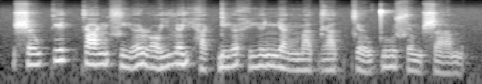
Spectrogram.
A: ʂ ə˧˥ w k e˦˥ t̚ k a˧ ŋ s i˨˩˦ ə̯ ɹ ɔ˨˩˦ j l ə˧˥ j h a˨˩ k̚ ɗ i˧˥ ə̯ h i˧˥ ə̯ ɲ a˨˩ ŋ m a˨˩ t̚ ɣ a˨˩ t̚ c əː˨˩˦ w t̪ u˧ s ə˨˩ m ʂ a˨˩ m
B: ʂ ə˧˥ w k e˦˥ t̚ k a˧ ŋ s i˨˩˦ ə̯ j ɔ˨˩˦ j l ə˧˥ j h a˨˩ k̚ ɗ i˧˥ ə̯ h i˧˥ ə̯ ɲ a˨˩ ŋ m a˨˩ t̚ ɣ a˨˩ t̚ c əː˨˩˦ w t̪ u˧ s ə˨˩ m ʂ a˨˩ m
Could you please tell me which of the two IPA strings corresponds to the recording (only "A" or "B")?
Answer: A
